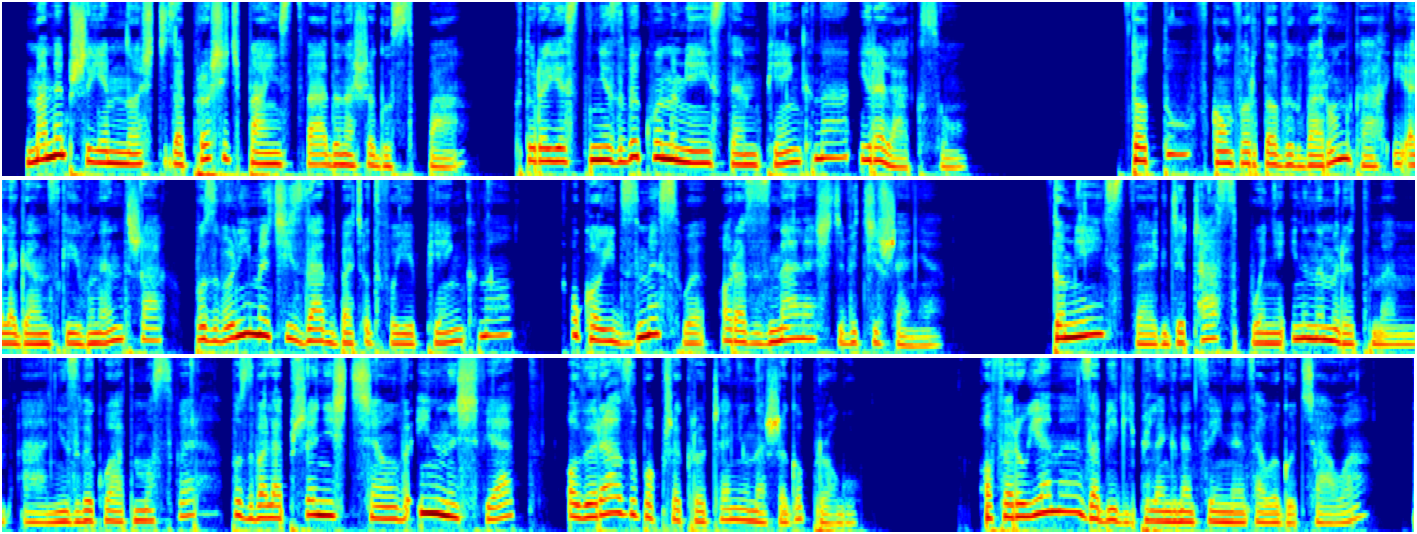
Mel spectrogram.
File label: commercial Polish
